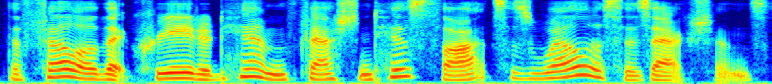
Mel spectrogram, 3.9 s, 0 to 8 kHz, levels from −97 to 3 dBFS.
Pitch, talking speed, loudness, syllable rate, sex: 205 Hz, 200 wpm, -17 LUFS, 4.8 syllables/s, female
